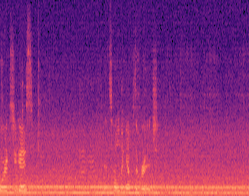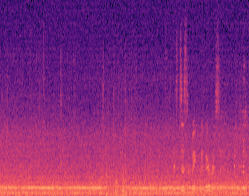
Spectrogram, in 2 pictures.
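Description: Car tyres hum steadily on a bridge deck.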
